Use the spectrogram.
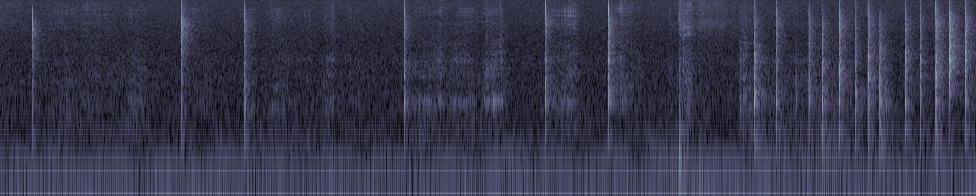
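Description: Long acrylic nails tap on a hand-sized, hollow, white and green soft plastic elmex toothpaste tube filled with paste. Sharp, bright clicks with very short ring sound at first as sparse, scattered taps over a low, steady hum. Near the end they speed up into a quick, dense run.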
